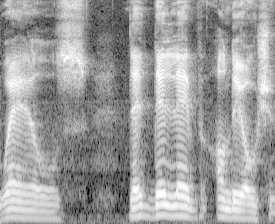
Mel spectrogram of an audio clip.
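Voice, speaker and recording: A man at a medium pitch talks very slowly, his pitch varying in an ordinary way. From northern England, Bolton, Lancashire. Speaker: retired accountant, author. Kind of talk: casual chat. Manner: halting, repeats words.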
